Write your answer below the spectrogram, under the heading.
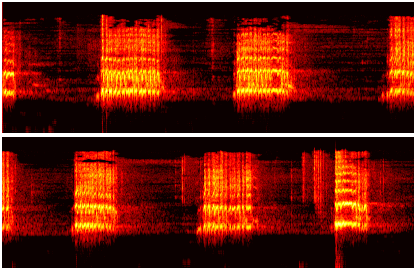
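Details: Young Asian palm civet squealing, a recording used to attract targets when hunting: six or seven rasping, nasal cries, each around half a second, coming about once a second with silence between.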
